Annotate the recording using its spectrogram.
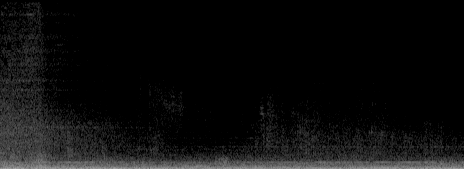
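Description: Triumphant game music plays steadily.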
